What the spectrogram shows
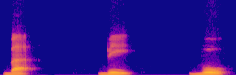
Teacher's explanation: maka inilah makhraj tempat keluarnya huruf ba, yaitu dari bibir atas dan bawah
